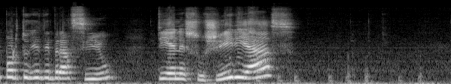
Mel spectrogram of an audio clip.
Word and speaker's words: gírias: Gírias, fíjense cómo pronuncio esa palabra, la G. Gírias, antes que veamos el alfabeto, ya nos vamos adentrando.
